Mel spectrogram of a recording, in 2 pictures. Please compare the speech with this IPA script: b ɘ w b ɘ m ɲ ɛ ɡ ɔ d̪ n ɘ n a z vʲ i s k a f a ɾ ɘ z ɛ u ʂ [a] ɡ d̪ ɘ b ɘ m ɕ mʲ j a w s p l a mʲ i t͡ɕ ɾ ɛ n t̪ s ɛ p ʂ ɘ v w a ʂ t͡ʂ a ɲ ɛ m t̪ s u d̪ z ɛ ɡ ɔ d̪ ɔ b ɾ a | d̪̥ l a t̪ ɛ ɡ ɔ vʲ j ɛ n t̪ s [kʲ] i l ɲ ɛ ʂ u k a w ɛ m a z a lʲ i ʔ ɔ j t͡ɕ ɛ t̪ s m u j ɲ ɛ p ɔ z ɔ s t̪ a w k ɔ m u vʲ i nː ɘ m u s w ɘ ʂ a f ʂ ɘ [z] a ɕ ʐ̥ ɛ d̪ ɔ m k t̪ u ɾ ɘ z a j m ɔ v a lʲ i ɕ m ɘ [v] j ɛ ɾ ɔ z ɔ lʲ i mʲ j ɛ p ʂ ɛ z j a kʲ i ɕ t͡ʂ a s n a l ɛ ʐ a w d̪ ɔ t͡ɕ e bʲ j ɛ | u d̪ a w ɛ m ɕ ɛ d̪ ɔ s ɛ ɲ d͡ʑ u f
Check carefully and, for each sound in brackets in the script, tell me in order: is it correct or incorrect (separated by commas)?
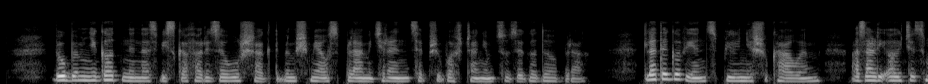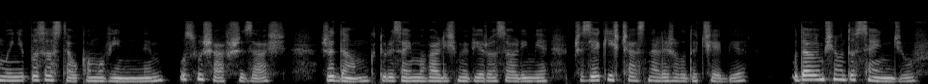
correct, incorrect, correct, correct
